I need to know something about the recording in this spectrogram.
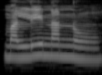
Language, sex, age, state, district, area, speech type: Telugu, female, 18-30, Telangana, Karimnagar, rural, spontaneous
